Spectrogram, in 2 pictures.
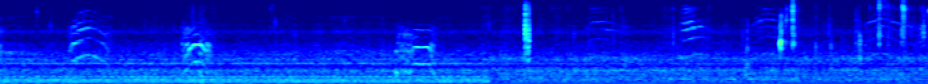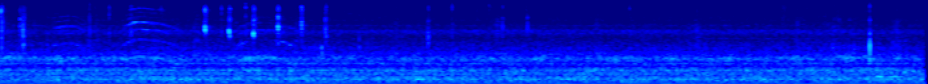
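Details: Fostered rescue kittens Cookie and Nan, one week old with umbilical cords still attached, give high, thin mews in short arching bursts, clustered early then scattered, over a steady low hum and faint clicks and handling noises.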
